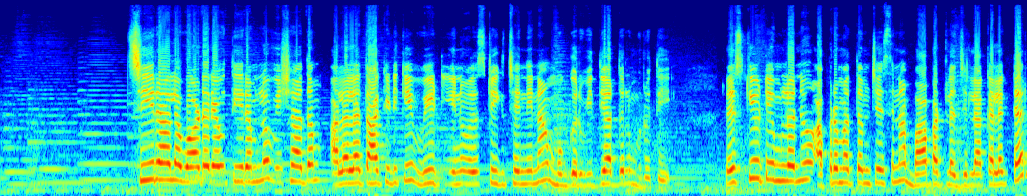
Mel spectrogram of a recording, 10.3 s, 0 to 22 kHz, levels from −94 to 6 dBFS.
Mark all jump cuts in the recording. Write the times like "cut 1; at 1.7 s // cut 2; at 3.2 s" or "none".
cut 1; at 1.4 s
